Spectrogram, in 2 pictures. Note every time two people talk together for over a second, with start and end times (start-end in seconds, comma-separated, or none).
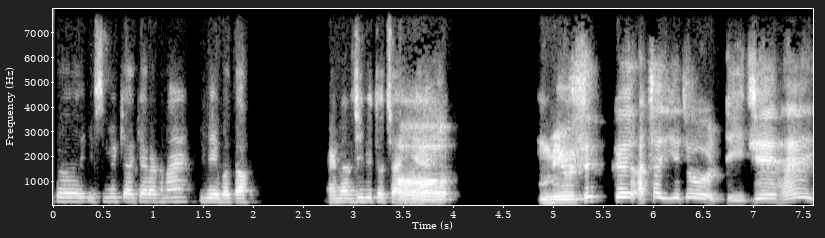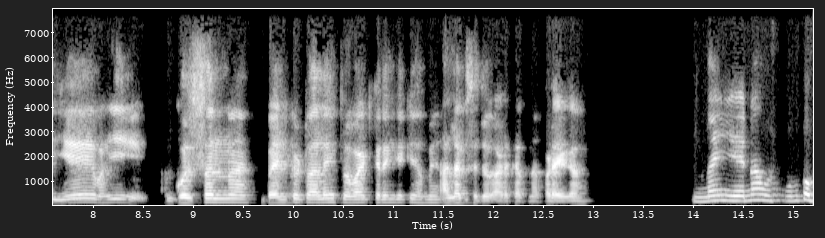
none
